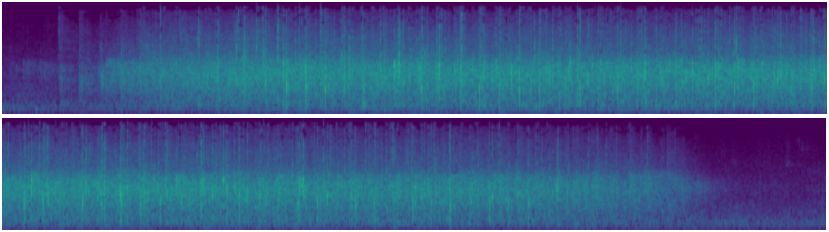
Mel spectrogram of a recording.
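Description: Crowd applauding: dense, even clapping that builds up about a second and a half in, holds steady, then dies away shortly before the end.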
